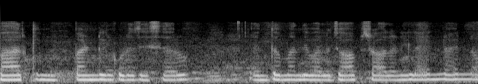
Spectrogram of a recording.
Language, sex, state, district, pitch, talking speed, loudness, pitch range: Telugu, female, Telangana, Nalgonda, 215 Hz, 150 wpm, -15 LUFS, 210-220 Hz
